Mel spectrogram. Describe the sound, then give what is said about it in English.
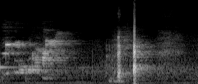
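A short burst of warbling electronic droid beeps and chirps, mid-to-high pitched and fairly quiet, followed by a couple of sharp clicks and a brief burst of noise. “I believe that's droid for what that.”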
